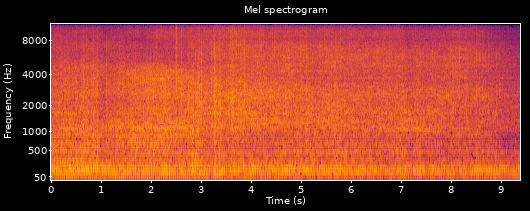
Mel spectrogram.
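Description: A snowblower engine roars steadily close by and slowly moves away.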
